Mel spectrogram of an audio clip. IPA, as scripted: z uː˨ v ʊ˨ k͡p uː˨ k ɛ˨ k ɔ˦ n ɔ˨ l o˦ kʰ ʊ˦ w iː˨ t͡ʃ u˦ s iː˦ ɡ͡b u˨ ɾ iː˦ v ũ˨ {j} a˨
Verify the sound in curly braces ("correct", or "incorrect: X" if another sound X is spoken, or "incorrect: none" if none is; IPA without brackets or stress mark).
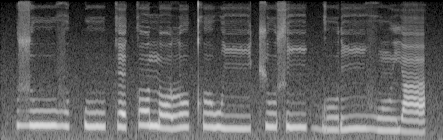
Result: correct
